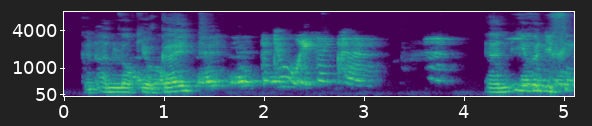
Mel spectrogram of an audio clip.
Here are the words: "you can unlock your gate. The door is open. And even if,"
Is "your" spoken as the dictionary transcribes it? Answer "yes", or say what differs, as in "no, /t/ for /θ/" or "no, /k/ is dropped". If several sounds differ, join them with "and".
no, /w/ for /ɹ/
